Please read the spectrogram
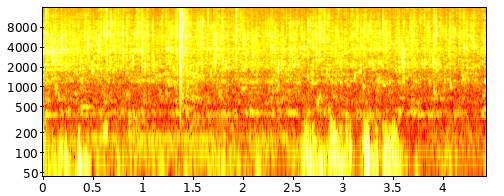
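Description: A plastic-bottle bubble snake being blown: breath pushed through soap-soaked cheesecloth, the foam bubbling out. Wind thumps on the microphone, heaviest near the end, and there is one sharp click about a third of the way in.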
